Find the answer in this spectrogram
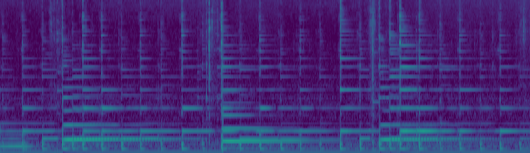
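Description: Background music led by plucked guitar, with a new chord about every three seconds.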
